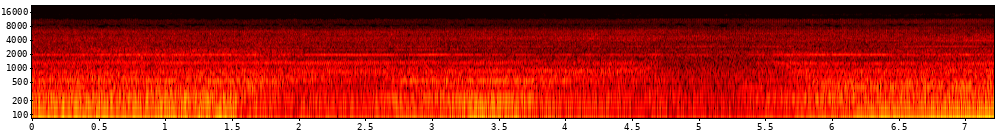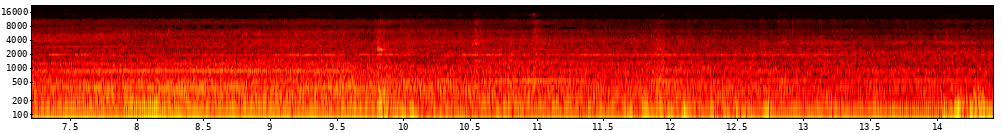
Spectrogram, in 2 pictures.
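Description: Gregoire GL8.6 multifunction tractor's Tier 4 Deutz diesel engine running steadily with a low hum as the machine drives, with a few sharp clicks in the second half.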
